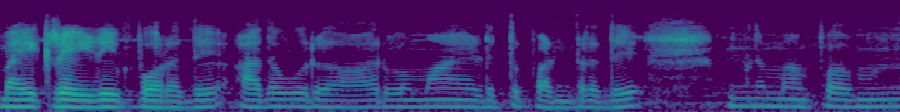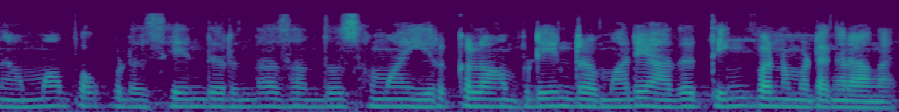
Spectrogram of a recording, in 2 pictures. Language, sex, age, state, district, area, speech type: Tamil, female, 60+, Tamil Nadu, Ariyalur, rural, spontaneous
